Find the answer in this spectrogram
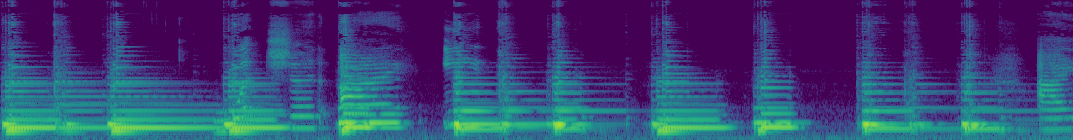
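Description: Ukulele strummed in chords, a strum about once a second, each chord ringing and fading, with brief gaps between some strums.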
